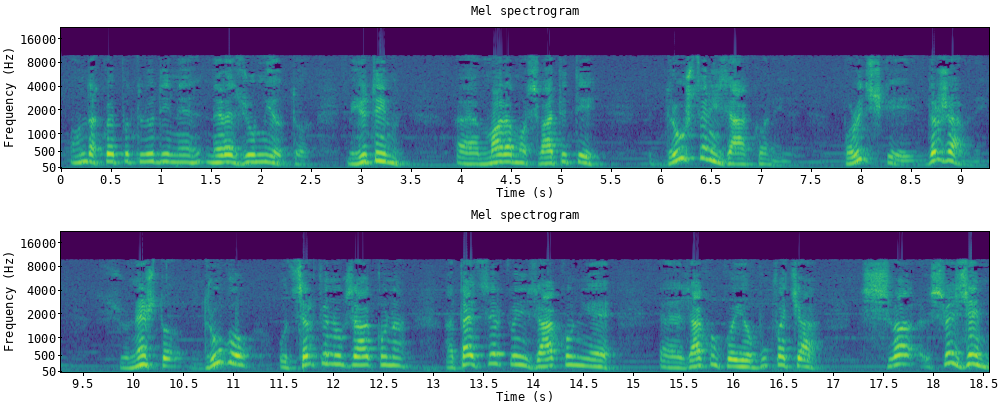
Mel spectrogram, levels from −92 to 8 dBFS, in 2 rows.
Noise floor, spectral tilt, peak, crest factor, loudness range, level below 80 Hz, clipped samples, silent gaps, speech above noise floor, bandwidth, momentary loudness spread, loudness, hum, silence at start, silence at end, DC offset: -42 dBFS; -4.5 dB/octave; 0 dBFS; 14 dB; 3 LU; -56 dBFS; under 0.1%; none; 28 dB; 10 kHz; 14 LU; -14 LUFS; none; 0.1 s; 0 s; 0.6%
